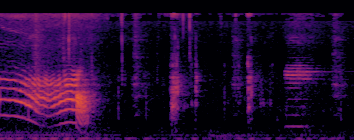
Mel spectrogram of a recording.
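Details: Rescue kitten, one of two left, crying during bottle feeding indoors; a single loud wavering meow with strong harmonics, dipping then rising, followed by faint clicks and a short high squeak.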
